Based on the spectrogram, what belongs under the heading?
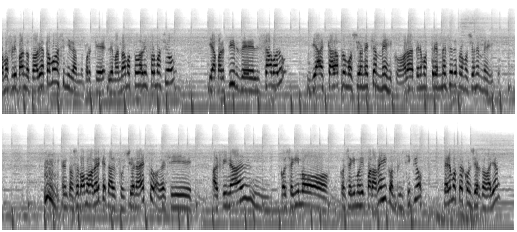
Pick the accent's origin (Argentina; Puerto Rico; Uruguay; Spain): Spain; Barcelona, Catalonia; moved away as an adult; yo vengo de Barcelona, yo desde el 77 hasta el 87, que vine a hacer servicio militar, que luego estuve en Barcelona 3 años más y me vine para acá en el 92.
